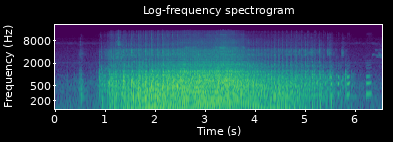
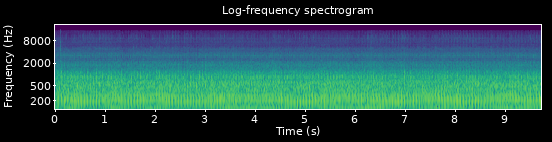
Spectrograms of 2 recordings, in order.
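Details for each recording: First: Bolens 21-inch mower, Briggs & Stratton 500 series, built April 2012, smoking: revs briefly, runs rough with an uneven shaking beat, then dies back; vibration from bent shaft and internal engine damage, judged too far gone. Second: Bolens/Murray push mower, small single-cylinder engine, first start: smooth, even drone with steady low hum, no misses or knocks; runs healthy.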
